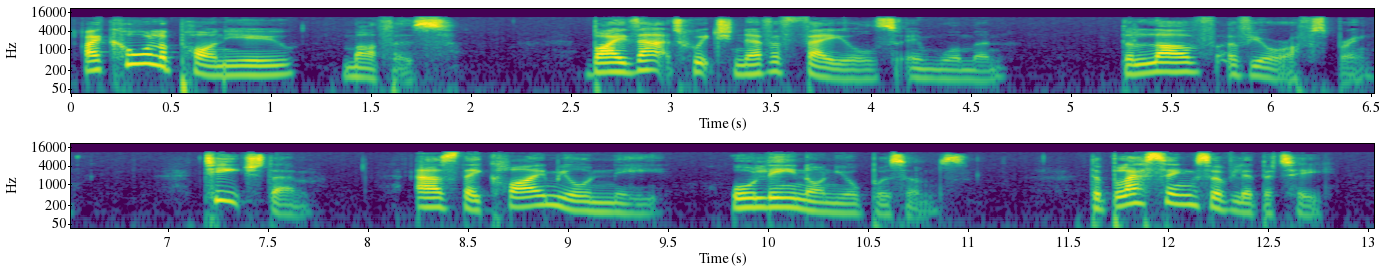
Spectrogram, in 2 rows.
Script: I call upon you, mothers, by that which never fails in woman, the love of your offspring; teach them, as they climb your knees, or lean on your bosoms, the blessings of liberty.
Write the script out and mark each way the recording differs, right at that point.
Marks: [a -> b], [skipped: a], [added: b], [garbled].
I call upon you, mothers, by that which never fails in woman, the love of your offspring; teach them, as they climb your [knees, -> knee] or lean on your bosoms, the blessings of liberty.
